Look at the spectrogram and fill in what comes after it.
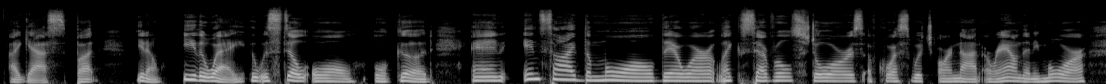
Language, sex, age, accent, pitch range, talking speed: English, female, 50-69, American, 140-175 Hz, 155 wpm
